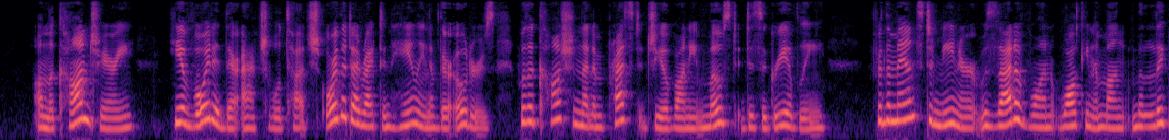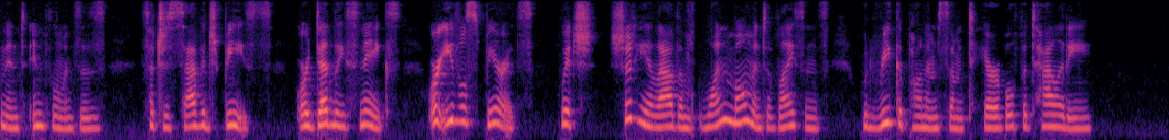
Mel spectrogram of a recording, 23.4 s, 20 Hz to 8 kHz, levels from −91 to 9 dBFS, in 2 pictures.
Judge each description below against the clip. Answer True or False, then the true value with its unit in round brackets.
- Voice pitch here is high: True (220 Hz)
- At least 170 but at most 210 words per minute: False (155 wpm)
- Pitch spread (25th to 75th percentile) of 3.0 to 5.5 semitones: True (4.9 semitones)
